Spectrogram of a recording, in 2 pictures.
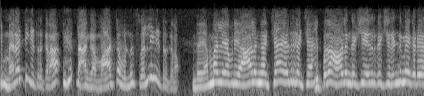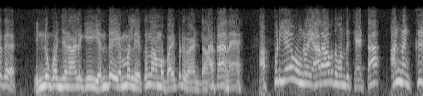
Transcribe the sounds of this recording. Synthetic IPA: imɛɾɐʈːikːɪʈːɪɾɯkːɯɾãːnaːŋɡɐʋaːʈːɐʋʊnːɯsɔlːɪkɪʈːɪɾɯkːɯɾõːɪnd̪ɐɛmːɛlːiɐp̬ːɐɽɪjaːɭɯŋɡɐʈt͡ʃãːɛðɪɾɯkɐʈt͡ʃãːɪpːoːt̪ãːaːɭɯŋɡɐʈt͡ʃiɛðɪɾkɐʈt͡ʃiɾɛɳɖɯmeːkɪɽɐjaːðɯ | ɪnːɯ̃kɔɲd͡ʒɐ̃naːɭɯk̬ːɯɛnd̪ɐɛmːɛlːikːɯ̃naːmɐbɐjɐpːɐɽɯʋeːɳɖãːɐðãːne | ɐpːɐɽɪjeːʊŋɡɐɭɐjaːɾaːʋɐðɯʋɐnd̪ɯkeːʈːaːɐnːɐnkɪ

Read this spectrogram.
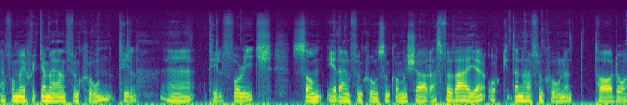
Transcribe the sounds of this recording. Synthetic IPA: hæːɾfoːɾmɛjɧɪkːamɛɛnfɵŋkɧuːnt̪ʰɪl | t̪ʰɪlfɔɾiːt̪t͡ʃsɔmæɾɖ̪ɑːɛnfɵŋkɧuːnsɔmkʰɔmːəɾɕøːɾa̰sfœɾvæɾjəʔɔkd̪ɛnɦæːɾfɵŋkɧuːnə̰nt̪ʰɑːɖoː

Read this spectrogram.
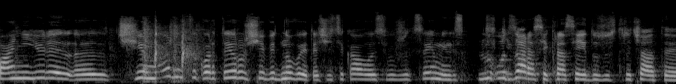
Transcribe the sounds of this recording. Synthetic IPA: pɑnʲijulʲiɐt͡ʃɪmɔʒnɐt͡s̪ʲukʋɐrt̪ɪɾʊʃt͡ʃɛʋʲid̪nɔʋɪt̪ɪt͡ʃɪt͡sʲikɑʋelˠɔsʲwʒɛt̪sɪminuɔt̪zɑɾɐsjɐkɾɑsjajd̪uzʊst̪ɾʲit͡ʃɑt̪ɪ

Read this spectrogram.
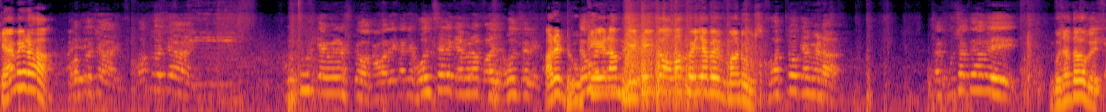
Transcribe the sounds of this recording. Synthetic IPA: kɛmeɾaɔt̪ot͡ʃajkɔt̪ot͡ɕaj | not̪uɾkɛmeɾasʈɔkamad̪eɾkat͡ɕʰebolt͡ʃʰelekɛmeɾapabolt͡ʃʰeleaɾeɖʱuklenamnekejt̪oamakɦojed͡ʑabemanuʃkɔt̪okɛmeɽa | taɾbut͡ʃʰat̪eɦɔbeɡod͡ʑʱat̪eɦɔbe

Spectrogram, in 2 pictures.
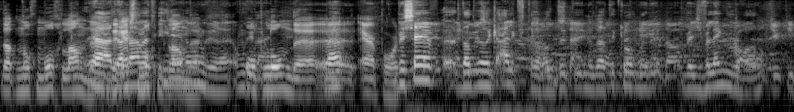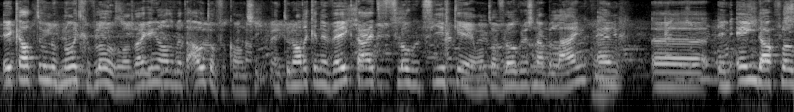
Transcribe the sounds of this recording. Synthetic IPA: dɑtnɔχmɔχlɑndəjaːdədaɛnaːmɔnilɑndəmɔmɔplɔndəmaːɛɹpɔɹbəsɛdɑtʋɪlˠdɪkɛ̰jɣənləfə̥ɹtɛlənʋɑndɪtɪndəɹdaːtɪkːloməmbejtəvəlɛŋənəvɑlnˠɪkɦɑtːunːɔχnoːjtχəvlowɣənʋɑntʋɛjɣɪŋənlˠɛt̚mɛtdəʔɔwtowfakɑnsiɛntunɦɑtɪkɪnənʋejktɛjtflowɣɪkfiːrkɪːrʋɑntʋəjvlowɣəndɵs̬naːɹbɛlɛjnɛn | ɪnejndɑxflo

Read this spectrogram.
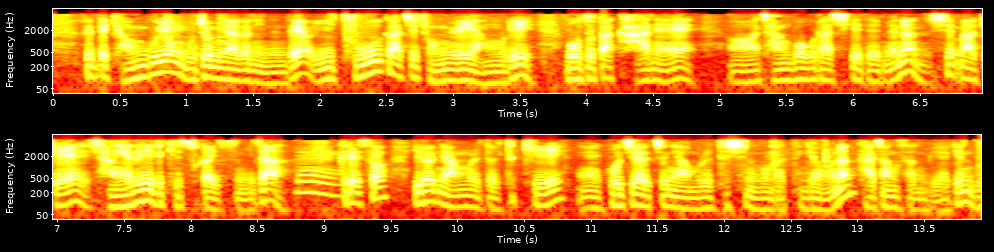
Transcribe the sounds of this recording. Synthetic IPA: kɯɾʌnde̞kjʌŋɡujoŋmud͡ʑomɲaɡɯninːɯnde̞joituɡad͡ʑit͡ɕoŋɲjoe̞ja̰ŋmuɾimodutakane̞ | ʌt͡ɕaŋboɡɯɭhaɕʰi̥ɡe̞dwe̞mjʌnɯnɕʰimaɡe̞t͡ɕaŋɦe̞ɾɯɾiɾɯkʰiɭs͈uɡais͈ɯmɲidakɯɾe̞sʰʌiɾʌnjaŋmuɭdɯɭtʰɯ̥kʰiekod͡ʑijʌɭt͡ɕ͈ɯŋjaŋmuɾɯɭtɯɕʰinɯnbunɡa̰tʰɯnɡjʌŋunɯnkad͡ʑaŋsʰaŋbḭa̰ɡinm

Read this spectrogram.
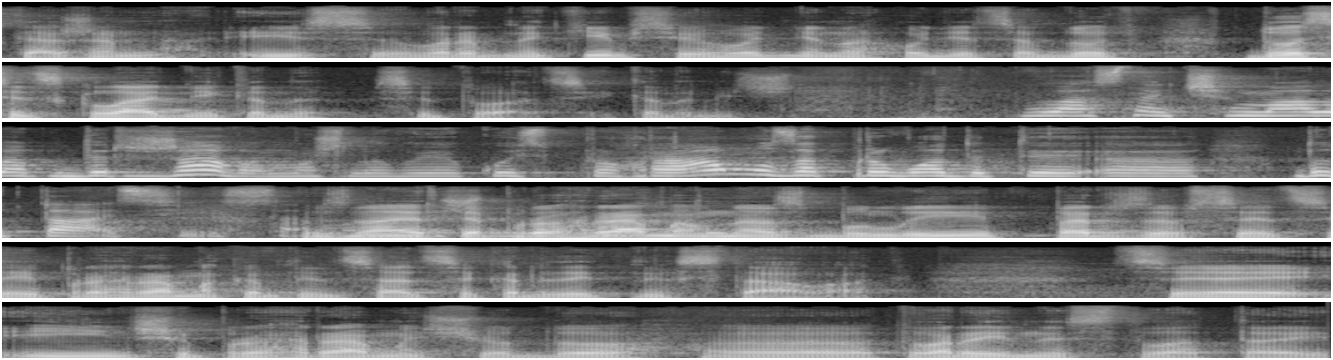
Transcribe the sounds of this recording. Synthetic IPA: skɑʒɪmiz̥ʋeɾɔbnɪkʲiwsʲɔɦɔdʲnʲinɐxɔdʲɐt͡sʲːɐd̪ɔd̪ɔsʲitʲsklˠɑdʲnʲisʲɪt̪ʊɑ̰t͡sʲi̥jekɔnɔmʲit͡ʃnʲi | ʋlˠɑsnɛt͡ʃɪmɑlˠɐbd̪erʒɑʋɐmɔʒlˠɪʋɔjɐkusʲpɾɔɦɾɑmʊzɐpɾɔʋɔd̪ɪt̪ɪ | d̪ɔt̪ɑt͡sʲijḭsɑ̰ʋɪ̰znɑjet̪ɛpɾɔɦɾɑmɪwnɑsbʊlˠɪpɛrʒzɐwsɛt̪sɛipɾɔɦɾɑmɐkɔmpensɑt͡sʲijɐkɾed̪ɪt̪nɪxst̪ɑ̰ʋɐ̰k | t̪sɛiinʃipɾɔɦɾɑmɪʃt͡ʃɔd̪ɔt̪ʋɐɾɪnːɪt̪st̪ʋɐt̪ɐ

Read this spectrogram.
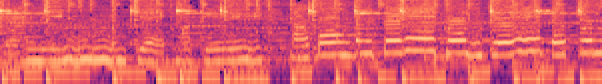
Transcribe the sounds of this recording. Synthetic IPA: tɛhniəŋŋmɨnt͡ɕɛkʰmaːkeː | t̪aəɓɑːŋɗəŋt̪ehkoːnkeːt̪əwp̚ʰt͡ɕuəm

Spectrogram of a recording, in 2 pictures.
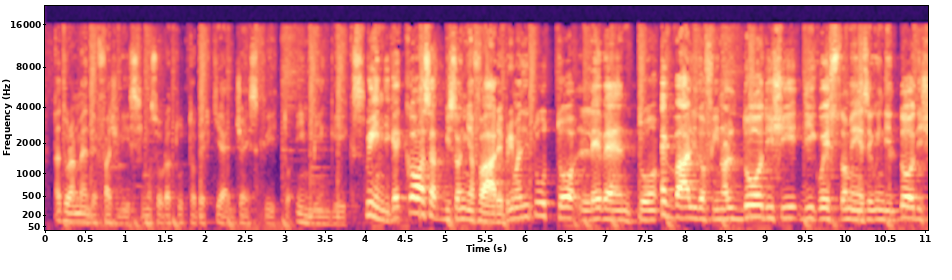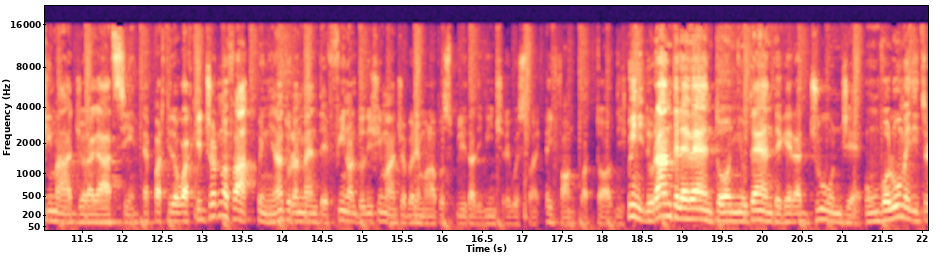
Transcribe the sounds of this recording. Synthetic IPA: nʔat̪uɾalment̪eɛfːat͡ʃilisːimosopɾat̪ːut̪ːoperk̟iɛd͡ʒːaiskɾit̪ːoimbiŋɡikskwind̪ikekʰːɔːzabizoɲːafaːɾepɾiːmad̪it̪ut̪ːolevɛnt̪oɛvːaːlid̪ofiːnoald̪oːd̪it͡ʃid̪ikwest̪omeːzekwind̪ild̪od̪it͡ʃimad͡ʒːoɾaɡat̪sːiɛpːart̪iːt̪okwalked͡ʒornofakwind̪inat̪uɾalment̪efiːnoald̪od̪it͡ʃiimad͡ʒːoavɾemolaposːibilit̪ad̪ːivint͡ʃeɾekwest̪o̰ajfɔ̰nkwa̰t̪ːɔ̰rd̪it͡ʃikwind̪id̪uɾant̪elevɛnt̪ooɲːiut̪ɛnt̪ekerːad͡ʒːund͡ʒeuɱvoluːmed̪it̪ɾ

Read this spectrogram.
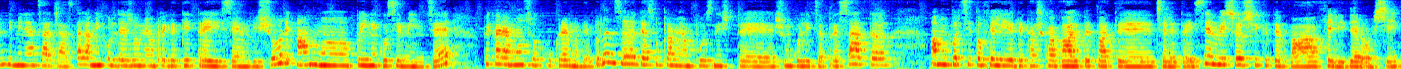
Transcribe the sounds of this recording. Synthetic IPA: ɨnd̪imineat̪saːt͡ʃast̪alamikuld̪e̞ʒunmeampɾe̞ɡət̪it̪ːɾe̞jse̞mviʃurʲampɨjne̞kuse̞mint̪se̞ | pe̞kaɾeamunso̞kukɾe̞məd̪e̞bɾɨnzəd̪easupɾameampusniʃt̪e̞ʃuŋkulit̪səpɾe̞sat̪ə | amɨmpərt̪sit̪o̞fe̞lije̞d̪e̞kaʃkavalpe̞t̪oat̪e̞t͡ʃe̞le̞t̪ɾe̞jse̞nviʃurʲʃikɨt̪e̞vafe̞lid̪e̞ɾo̞̰ʃi

